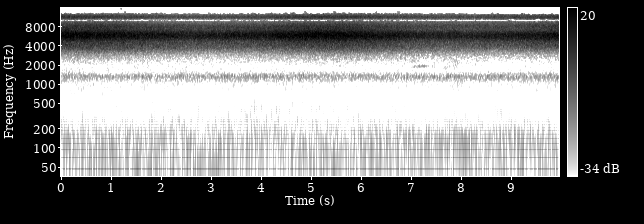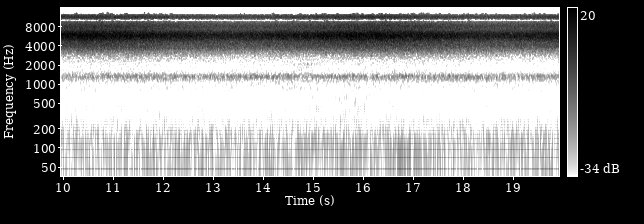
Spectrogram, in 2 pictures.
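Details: Cicada chorus in summer, recorded in June 2021 at Rockville, Maryland, USA: a dense, steady high buzzing hiss that swells and fades in slow waves roughly every five seconds, with a faint lower steady tone beneath.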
